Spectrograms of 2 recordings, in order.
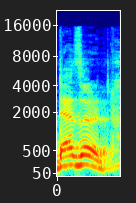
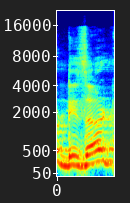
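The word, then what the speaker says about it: desert: First para first line, in द डेजर्ट। तो दोस्तों, इसको डिजर्ट नहीं बोलते, हम इसको प्रोनाउंस करते हैं डेजर्ट यानी कि रेगिस्तान।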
